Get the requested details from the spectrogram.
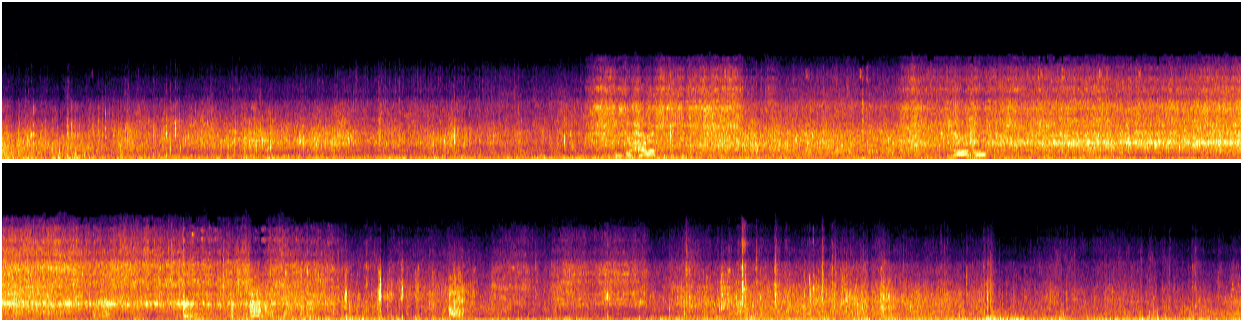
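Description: Bicycle tyres roll and rattle over a dirt track.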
